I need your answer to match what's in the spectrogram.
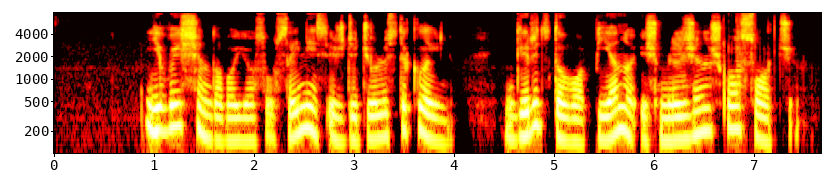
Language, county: Lithuanian, Šiauliai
